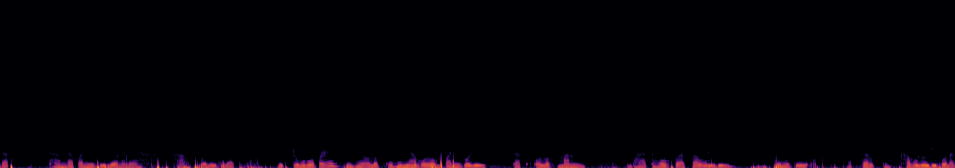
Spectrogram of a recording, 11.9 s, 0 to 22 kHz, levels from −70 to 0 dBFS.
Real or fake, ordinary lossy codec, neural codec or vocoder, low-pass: real; AAC, 24 kbps; none; 5.4 kHz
